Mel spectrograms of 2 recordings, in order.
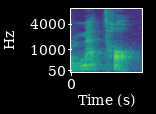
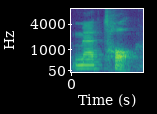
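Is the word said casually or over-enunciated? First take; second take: over-enunciated; over-enunciated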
